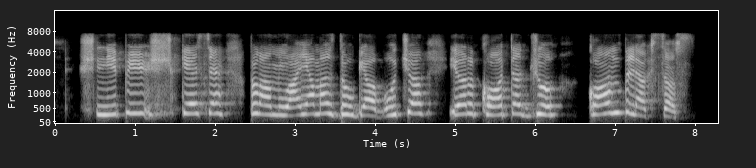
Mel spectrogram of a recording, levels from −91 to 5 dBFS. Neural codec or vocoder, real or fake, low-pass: codec, 16 kHz, 2 kbps, FunCodec, trained on Chinese and English, 25 frames a second; fake; 7.2 kHz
